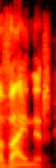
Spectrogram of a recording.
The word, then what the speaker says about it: Wainer: como é que É pronuncia seu Zulfilmer? sobrenome? Weiner.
